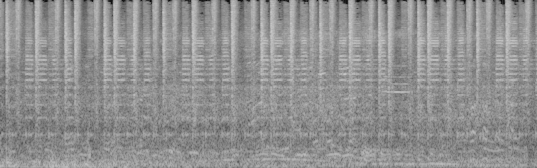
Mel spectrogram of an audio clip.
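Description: Music with a steady, fast beat, with city traffic noise and voices underneath.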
